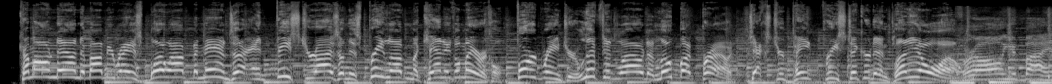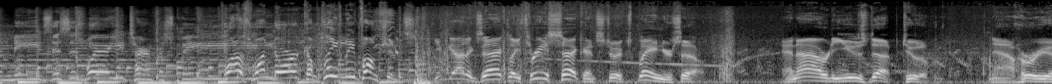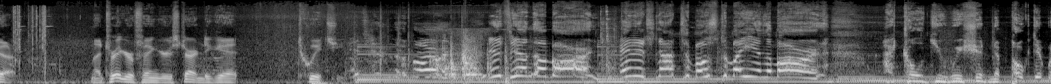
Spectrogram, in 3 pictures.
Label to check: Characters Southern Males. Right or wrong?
Right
